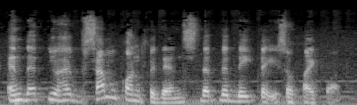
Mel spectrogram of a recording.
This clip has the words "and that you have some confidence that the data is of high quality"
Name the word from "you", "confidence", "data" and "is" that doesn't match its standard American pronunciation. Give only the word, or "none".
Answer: is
